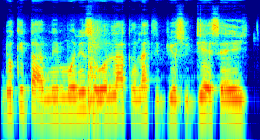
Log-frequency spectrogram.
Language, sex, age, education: Yoruba, male, 15-29, tertiary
